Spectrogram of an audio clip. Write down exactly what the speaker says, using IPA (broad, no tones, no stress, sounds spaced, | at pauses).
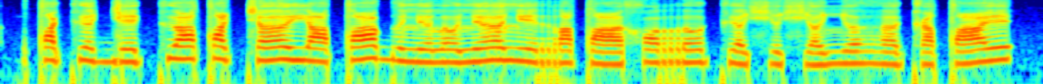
tˤ ə kʲ ɐ ɟ e kʲ u tˤ ɤ c ɜ j ɐ tˤ u ɡ ə lʲ ə l ɤ lʲ ɜ lʲ e r ə tˤ ɜ x ɔ r ɤ kʲ ɐ ç ə ç ɐ ʎ ə ɦ ɜ kʲ ə tˤ e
